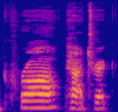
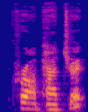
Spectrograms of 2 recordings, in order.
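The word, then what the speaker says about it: Croagh Patrick: Patrick stood on a hill, often said to be Craw Patrick. It's Croagh. I'm assuming that's how you pronounce it. Craw Patrick.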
